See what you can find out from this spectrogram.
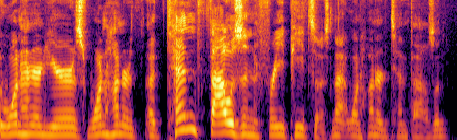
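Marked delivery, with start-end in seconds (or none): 3.3-4.5 quiet self-correction. Real, not acted.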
